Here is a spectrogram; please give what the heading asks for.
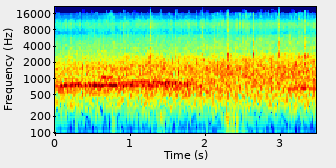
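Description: A church audience applauds steadily, giving the Lord a clap, a dense wash of many hands clapping at an even level throughout, with no voices standing out.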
